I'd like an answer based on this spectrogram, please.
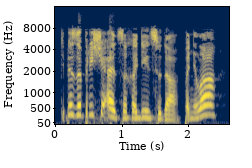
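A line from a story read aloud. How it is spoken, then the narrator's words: Loud cackling. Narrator (Russian): громко загоготал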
